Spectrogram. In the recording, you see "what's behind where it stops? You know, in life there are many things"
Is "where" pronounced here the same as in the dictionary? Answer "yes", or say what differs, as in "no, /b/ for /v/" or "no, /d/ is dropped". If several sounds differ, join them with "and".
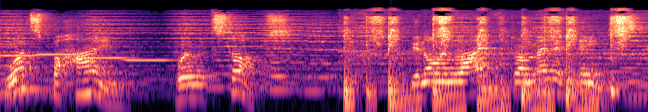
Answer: no, /l/ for /ɹ/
